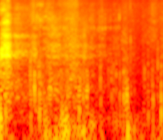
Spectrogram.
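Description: Footsteps walking through snow, an irregular patter of soft steps over low, rumbling handling noise.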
